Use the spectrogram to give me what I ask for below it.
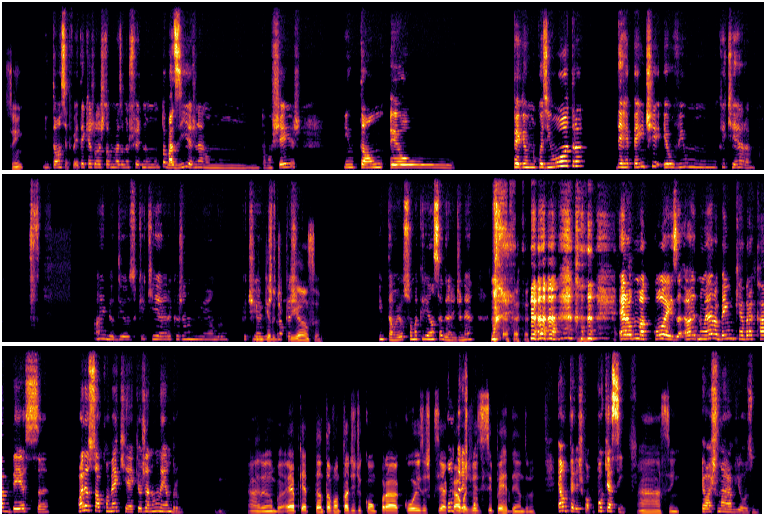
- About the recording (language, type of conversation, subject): Portuguese, advice, Quais gatilhos fazem você querer consumir sem perceber?
- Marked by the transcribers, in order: tapping; static; other background noise; laugh; mechanical hum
